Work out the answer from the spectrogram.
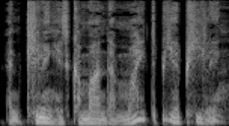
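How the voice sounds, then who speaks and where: A courteous, scholarly man of the medieval world. His voice is fairly low and very husky, with formal, measured phrasing. The recording is dry and close, as game dialogue is. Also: big pitch swings, no room sound, full character voice. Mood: composed, courteous. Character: learned, courteous medieval man from Mali, well-travelled scholar. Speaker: video game character.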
